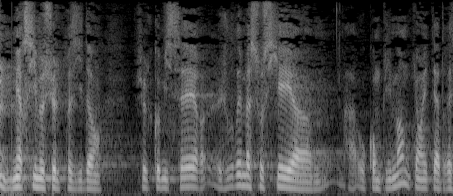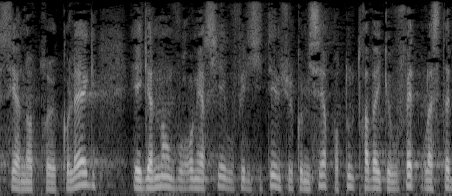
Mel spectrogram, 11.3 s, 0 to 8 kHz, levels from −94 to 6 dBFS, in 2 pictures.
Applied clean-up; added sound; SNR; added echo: none; none; none; none.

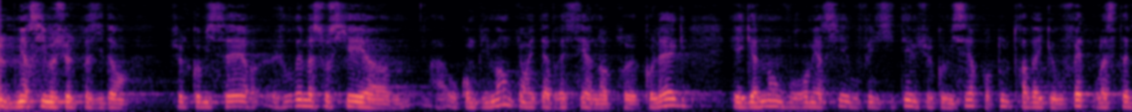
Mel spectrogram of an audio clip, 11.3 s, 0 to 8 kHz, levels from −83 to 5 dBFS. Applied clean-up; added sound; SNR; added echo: none; none; none; reverberation time 0.2 s.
